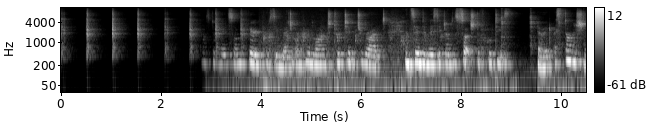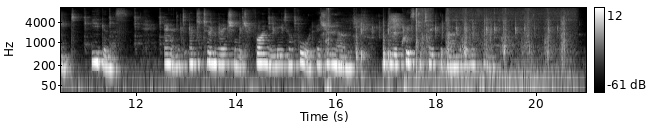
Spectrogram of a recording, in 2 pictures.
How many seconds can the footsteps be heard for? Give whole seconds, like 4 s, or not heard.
5 s.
